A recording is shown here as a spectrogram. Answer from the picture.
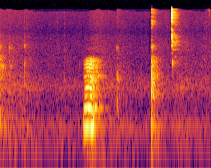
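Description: Sharp plastic clicks from a wide-mouth plastic bottle's screw-top lid being handled, two of them close together about a second and a half in.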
